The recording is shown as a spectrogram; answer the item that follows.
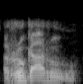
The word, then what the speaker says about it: Rougarou: They pronounce it Rougarou, and it's just like the most amazing pronunciation. I can roll my R's because I'm from South Africa, so it's kind of a kind of guttural Afrikaans, but I love them.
